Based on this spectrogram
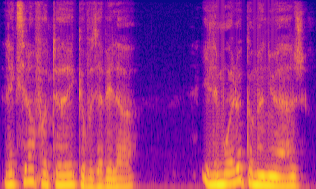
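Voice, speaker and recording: A man's voice: mid-range voice, expressive, normal speed, warm tone, breathy edge, voice pushed up. A man voicing Richard, a lazy, nonchalant young charmer, in a raised, airy voice. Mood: nonchalant gallant.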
